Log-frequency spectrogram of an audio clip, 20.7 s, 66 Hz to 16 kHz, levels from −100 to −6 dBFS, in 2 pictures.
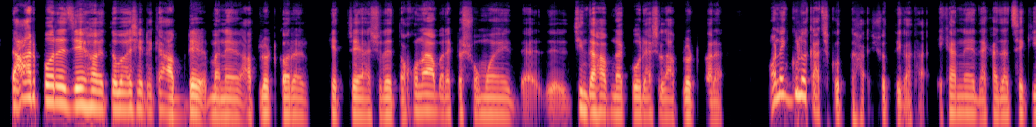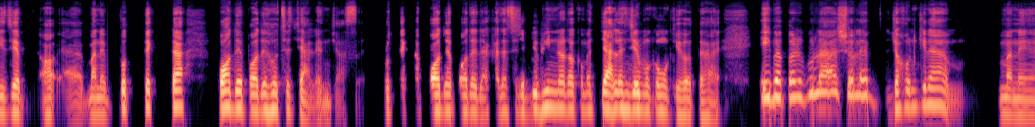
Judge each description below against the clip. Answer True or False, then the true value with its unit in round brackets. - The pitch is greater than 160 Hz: False (135 Hz)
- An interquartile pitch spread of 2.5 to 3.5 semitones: False (4.8 semitones)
